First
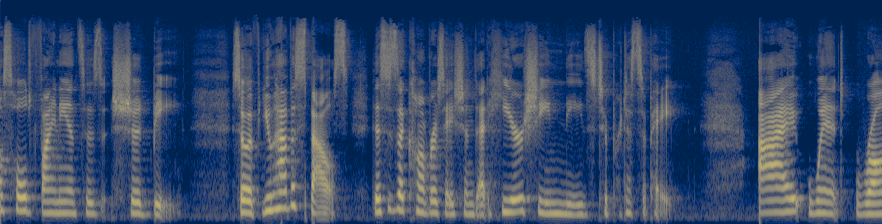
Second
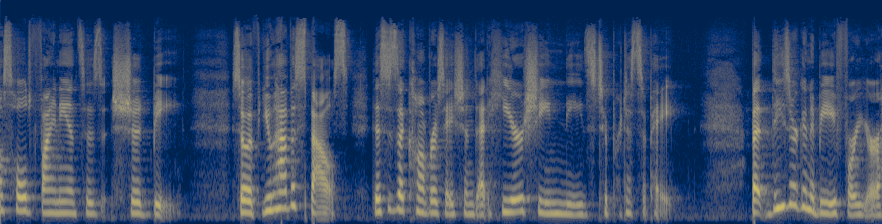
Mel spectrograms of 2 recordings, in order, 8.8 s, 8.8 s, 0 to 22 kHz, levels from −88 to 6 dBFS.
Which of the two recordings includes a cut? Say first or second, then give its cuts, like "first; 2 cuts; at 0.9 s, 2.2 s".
second; 1 cut; at 7.5 s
